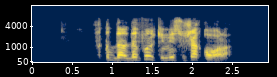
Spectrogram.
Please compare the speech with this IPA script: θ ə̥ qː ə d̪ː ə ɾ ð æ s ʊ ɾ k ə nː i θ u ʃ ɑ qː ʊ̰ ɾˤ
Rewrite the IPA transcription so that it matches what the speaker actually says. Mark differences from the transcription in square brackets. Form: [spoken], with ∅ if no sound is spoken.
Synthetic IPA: θ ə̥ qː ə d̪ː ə ɾ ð æ [f] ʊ ɾ k ə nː i [s] u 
